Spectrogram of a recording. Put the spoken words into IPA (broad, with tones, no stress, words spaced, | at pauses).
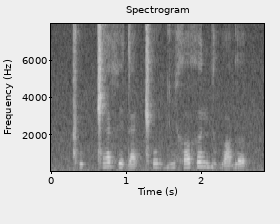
ǁʰu˨˩˦kʷɡ͡ǁæ˥xɪ˧˩ dæ˧˩ǁʰʊ˧˥˧vɡi˧˥˧ xʌ˧˥˧xɜ˥n ɡɪ˧˥˧ɡʷɑ˨˩˦ɡə˧˩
